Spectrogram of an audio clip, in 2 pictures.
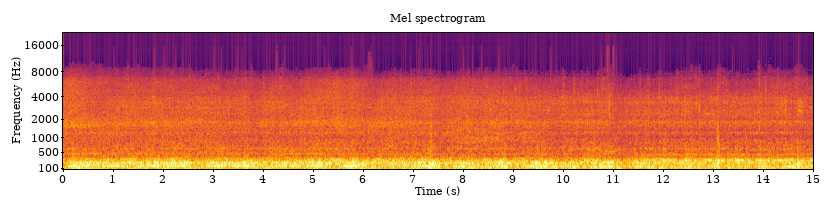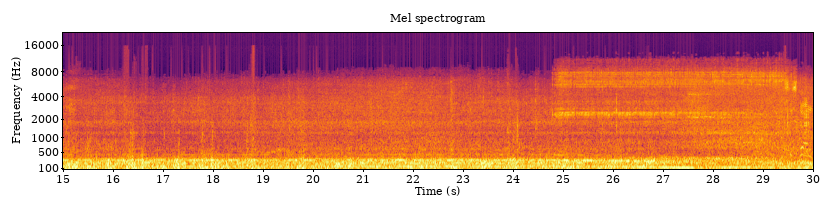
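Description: Steady low rumble of wind buffeting a handlebar-mounted camera's microphone, mixed with bicycle tyre noise on asphalt, while riding at speed. About five seconds before the end a faint high, steady whine joins in.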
